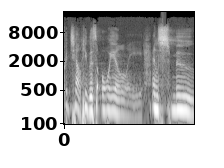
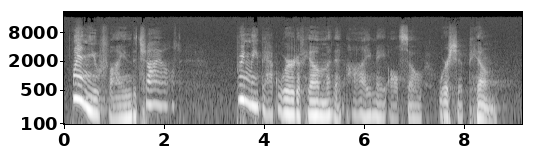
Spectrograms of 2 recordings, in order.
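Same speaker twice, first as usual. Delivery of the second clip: put-on slick, oily, ingratiating tone. Storyteller retelling what Herod told the travellers; imitating Herod's oily, smarmy voice. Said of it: "in his oiliest, smarmiest voice".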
